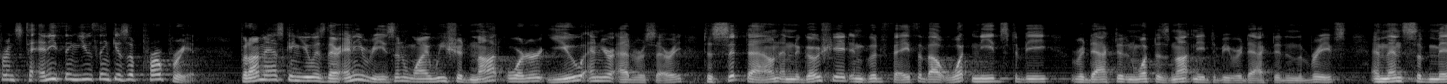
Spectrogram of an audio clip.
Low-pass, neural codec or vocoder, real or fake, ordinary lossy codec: 7.2 kHz; none; real; MP3, 48 kbps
